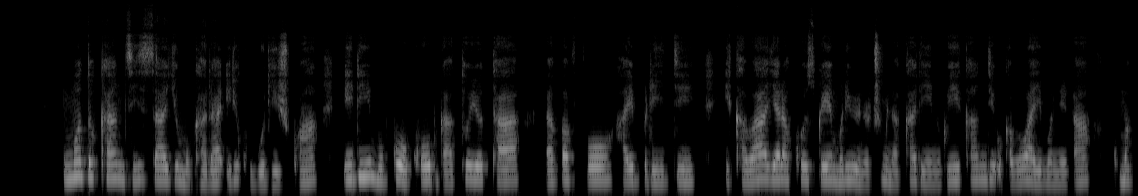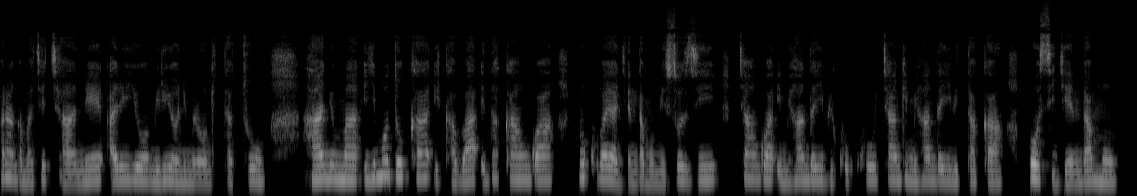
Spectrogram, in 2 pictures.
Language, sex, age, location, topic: Kinyarwanda, female, 18-24, Huye, finance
